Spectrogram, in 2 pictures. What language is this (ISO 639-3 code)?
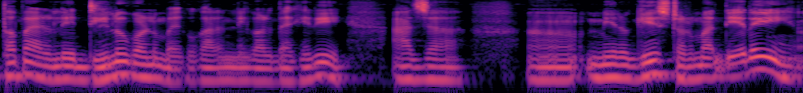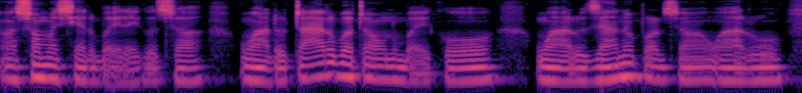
nep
